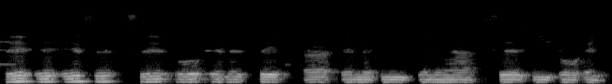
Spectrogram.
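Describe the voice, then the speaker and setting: A man in a spelling contest, spelling words out letter by letter in a halting, hesitant way. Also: mid-range voice, completely flat delivery. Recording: tinny phone-like call audio.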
